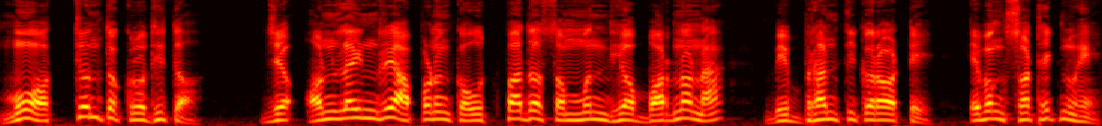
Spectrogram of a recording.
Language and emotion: Odia, angry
